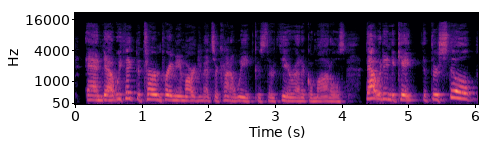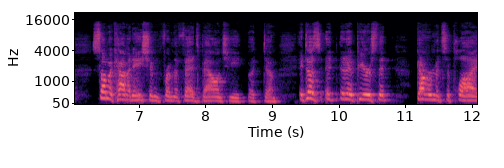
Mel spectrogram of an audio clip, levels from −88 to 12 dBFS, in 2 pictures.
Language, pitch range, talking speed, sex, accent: English, 160-215 Hz, 195 wpm, male, American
